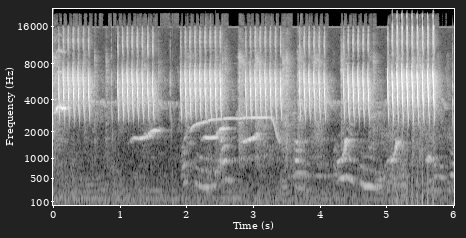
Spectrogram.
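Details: Cigun song used as tutoring material for songbirds: nearly continuous rapid rattling bursts of high chips, with rising whistles and lower warbling notes from other birds in the gaps.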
